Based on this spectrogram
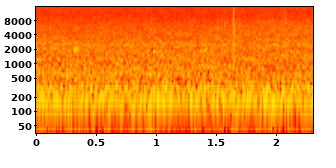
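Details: Ford 7.3 turbo diesel running cold with a loud, steady, deep rumble and rough clatter; no distinct knock or whine, cause unknown.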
